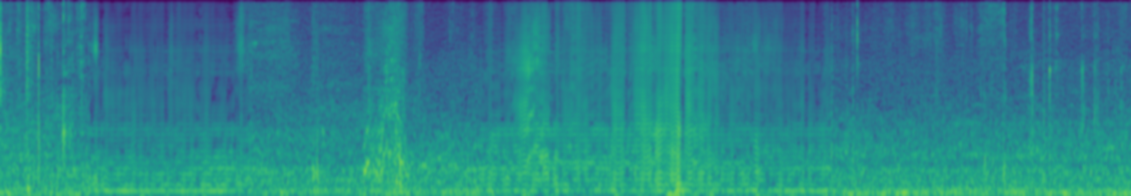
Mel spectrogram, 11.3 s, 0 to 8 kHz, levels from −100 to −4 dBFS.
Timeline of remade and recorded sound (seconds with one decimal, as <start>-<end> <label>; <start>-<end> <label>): 0.0-0.9 recorded; 0.9-2.5 remade; 2.5-4.8 recorded; 4.8-8.3 remade; 8.3-11.3 recorded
